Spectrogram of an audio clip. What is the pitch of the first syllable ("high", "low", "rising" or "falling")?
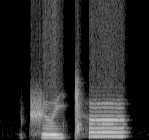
low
